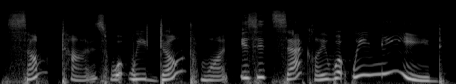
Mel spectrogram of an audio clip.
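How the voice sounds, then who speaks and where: A woman voicing a calm, wise woman artist in a storybook, advising in a measured manner. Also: a little high, slight background noise, exaggerated voice. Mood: wise, reassuring. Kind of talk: storybook character voice.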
